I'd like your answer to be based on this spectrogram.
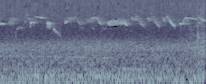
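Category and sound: bird, bird call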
